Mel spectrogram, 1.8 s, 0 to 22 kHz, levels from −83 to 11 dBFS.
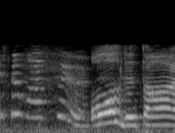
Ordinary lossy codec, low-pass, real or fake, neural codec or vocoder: none; 5.4 kHz; real; none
